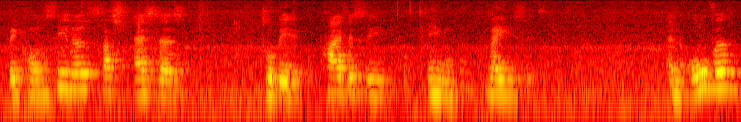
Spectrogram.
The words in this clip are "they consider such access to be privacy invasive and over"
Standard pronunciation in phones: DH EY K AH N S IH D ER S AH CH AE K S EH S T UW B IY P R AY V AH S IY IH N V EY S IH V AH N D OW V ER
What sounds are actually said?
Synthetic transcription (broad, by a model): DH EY K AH N S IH D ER S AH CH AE S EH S T UW B IY P R AY V AH S IY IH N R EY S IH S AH N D OW V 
